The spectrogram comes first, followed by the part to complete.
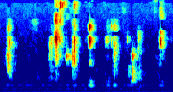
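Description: Biting into and chewing a chocolate-coated ice cream bar. The chocolate shell breaks with a quick run of sharp crackles, loudest a little under a second in.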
